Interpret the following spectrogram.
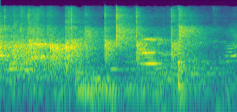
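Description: Several sharp taps and knocks on a stage, with a brief pitched sound in the second half.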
